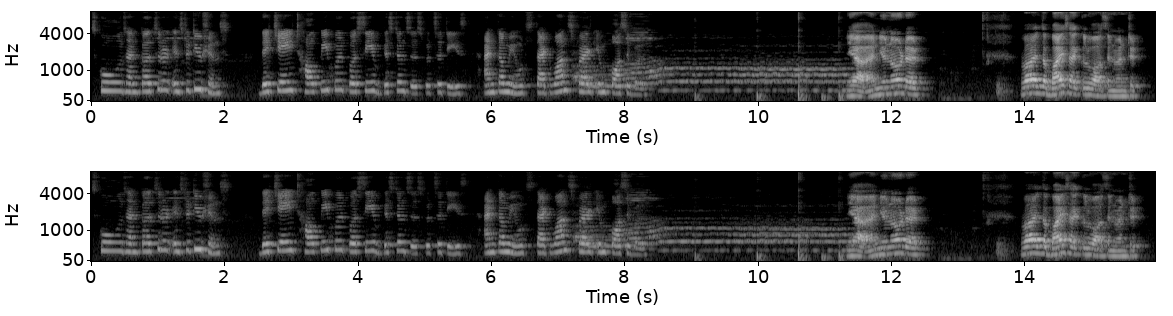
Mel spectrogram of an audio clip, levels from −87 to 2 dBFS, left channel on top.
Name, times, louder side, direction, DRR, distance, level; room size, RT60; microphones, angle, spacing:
voice 1, 0.0-2.0 2.5-5.6 5.9-11.6, left 2 dB, 20° left, 4 dB, 0.6 m, -39 dB
voice 2, 11.3-12.4 13.5-15.7, left 3 dB, 70° left, 5 dB, 1.2 m, -30 dB
4.5 x 4.4 x 4.7 m, 0.42 s
head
